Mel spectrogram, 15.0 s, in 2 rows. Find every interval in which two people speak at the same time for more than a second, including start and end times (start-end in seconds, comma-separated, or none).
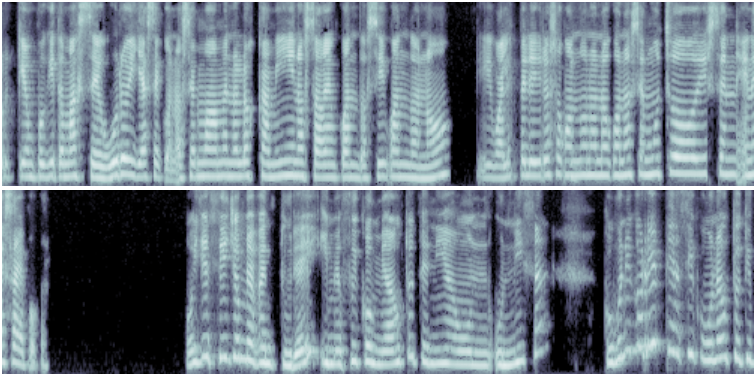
none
